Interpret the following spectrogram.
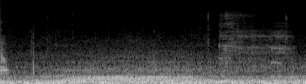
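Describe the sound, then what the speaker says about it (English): A moving car carries a loud, steady engine and road rumble heard from inside the cabin, with a low drone throughout and no talk. "the car is moving"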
